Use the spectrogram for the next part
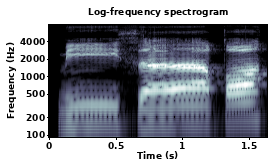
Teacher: قاف زبر قا، قاف کو موٹا کرنا ہے، میثاق۔ وَإِذْ أَخَذْنَا مِيثَاقَ بَنِي إِسْرَائِيلَ، یہ مد ہے، اس کو تھوڑا کھینچنا ہے۔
